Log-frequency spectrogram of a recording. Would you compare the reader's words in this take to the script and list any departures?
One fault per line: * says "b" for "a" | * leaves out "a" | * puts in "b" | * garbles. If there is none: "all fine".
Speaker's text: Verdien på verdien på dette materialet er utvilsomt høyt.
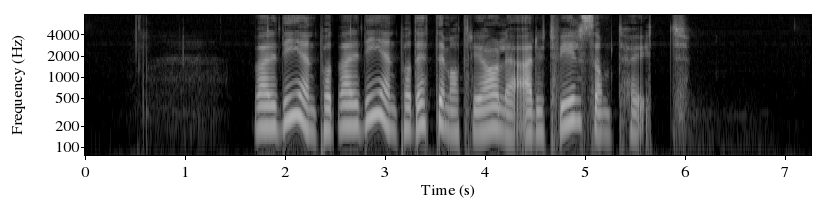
all fine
